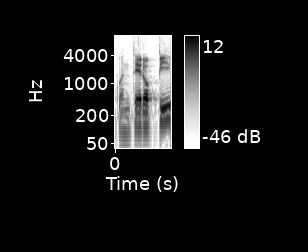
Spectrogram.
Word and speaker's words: Cuentero PY: Cuentero Pi, pero con Y. Que es como Cuentero Pi. Nosotros decimos P, ¿verdad? Porque la Y en guaraní se pronuncia así gutural.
